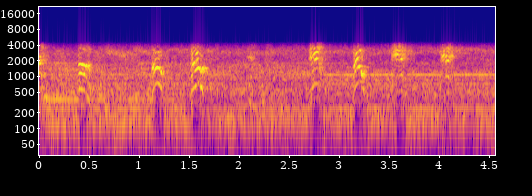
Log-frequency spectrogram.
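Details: House dog fighting the hose of a shop vacuum, yipping in short sharp barks with brief gaps, some coming in quick pairs, over a steady low hum.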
